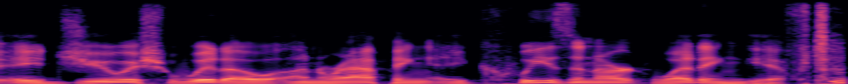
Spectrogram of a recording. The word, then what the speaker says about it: Cuisinart: We looked it up. – No. – Yes. I Googled it. I played a YouTube video for you. – I wasn't listening. – It's pronounced Cuisinart.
